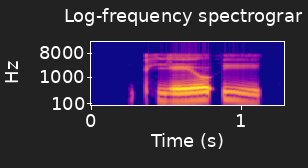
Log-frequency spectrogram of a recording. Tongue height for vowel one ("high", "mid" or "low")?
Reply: mid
